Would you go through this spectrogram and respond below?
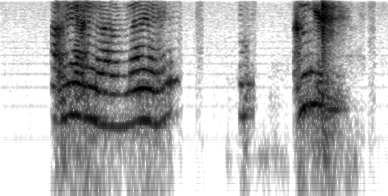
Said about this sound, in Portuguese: A minha filha tá chorando tanto porque tá com dor.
